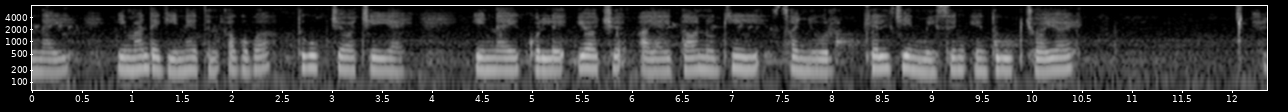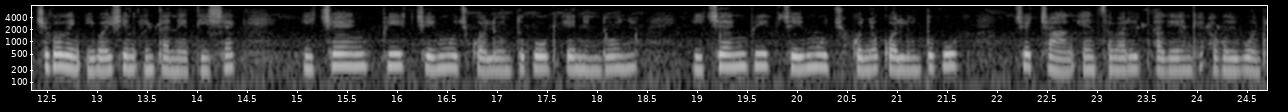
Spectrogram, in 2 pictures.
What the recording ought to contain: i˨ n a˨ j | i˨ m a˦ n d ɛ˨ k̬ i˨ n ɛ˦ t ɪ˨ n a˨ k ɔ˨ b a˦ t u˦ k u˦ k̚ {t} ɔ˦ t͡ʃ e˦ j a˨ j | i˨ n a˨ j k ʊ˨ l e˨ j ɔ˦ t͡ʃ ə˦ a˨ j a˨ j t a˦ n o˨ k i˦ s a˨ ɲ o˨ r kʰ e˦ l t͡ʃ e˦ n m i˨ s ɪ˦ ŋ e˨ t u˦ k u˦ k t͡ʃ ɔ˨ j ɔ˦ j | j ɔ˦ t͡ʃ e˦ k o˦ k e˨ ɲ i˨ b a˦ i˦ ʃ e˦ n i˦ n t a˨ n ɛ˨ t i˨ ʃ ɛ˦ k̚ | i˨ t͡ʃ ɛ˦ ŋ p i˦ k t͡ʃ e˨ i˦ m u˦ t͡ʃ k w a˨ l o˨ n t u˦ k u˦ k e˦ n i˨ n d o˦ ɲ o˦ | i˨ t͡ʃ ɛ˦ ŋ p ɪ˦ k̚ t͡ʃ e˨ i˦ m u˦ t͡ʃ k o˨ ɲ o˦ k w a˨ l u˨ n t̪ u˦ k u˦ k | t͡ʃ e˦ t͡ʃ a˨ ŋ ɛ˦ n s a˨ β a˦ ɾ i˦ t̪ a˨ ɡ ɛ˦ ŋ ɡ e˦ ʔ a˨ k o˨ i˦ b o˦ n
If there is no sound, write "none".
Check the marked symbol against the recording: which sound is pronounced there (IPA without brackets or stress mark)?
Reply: t͡ʃ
